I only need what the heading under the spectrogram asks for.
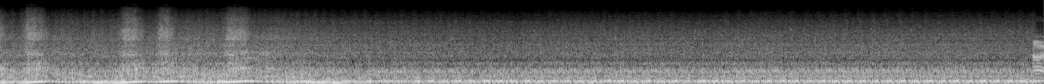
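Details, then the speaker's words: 1968 Pontiac GTO V8, warm after a highway drive (about 180°F, about 48 psi oil pressure at idle): three quick, clean throttle blips rising and falling smoothly, then a steady, even idle with no knocks; healthy engine. "come back here and listen to it she sounds pretty good let's uh set the camera down to give it a rev"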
